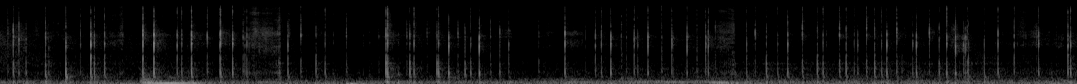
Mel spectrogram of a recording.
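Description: Long painted nails rapidly tap and scratch the lid of a small, flat, beige cardboard box with printed text, which lies closed and hollow on a table. The sound is a dense stream of short, dry, bright clicks and scrapes over a low background rumble, with a brief louder thump near the start.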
